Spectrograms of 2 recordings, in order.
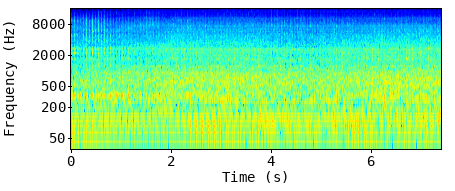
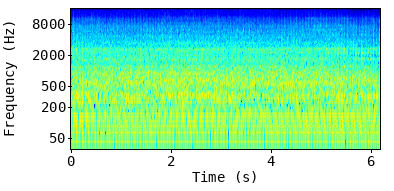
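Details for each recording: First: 1969 VW Beetle 1600cc with dual 34 carbs and ratio rockers, freshly installed, after carb idle and mixture adjustment: a steady flat-four idle with a slight uneven lope, otherwise smooth; judged to sound good and acceptable. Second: 1969 VW Beetle 1600cc with dual 34 carbs and ratio rockers, freshly installed, after setting the idle and mixture screws: a steady but slightly lumpy flat-four idle with mild shake, still a touch rough; the engine's internals are unknown.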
